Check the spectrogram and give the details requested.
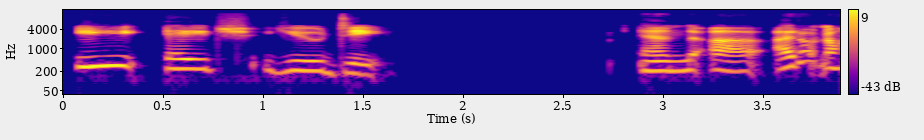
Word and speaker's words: Ehud: So that name is pronounced Ehud, Ehud. And that is not how I was going to say it.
